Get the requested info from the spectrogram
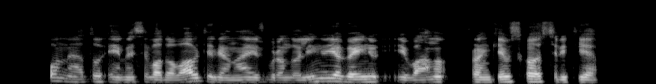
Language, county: Lithuanian, Kaunas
